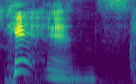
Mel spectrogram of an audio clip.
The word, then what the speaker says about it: kittens: Kittens. How would you say it? – How do you kittens? You gotta get the T in there. Kittens.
